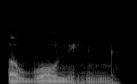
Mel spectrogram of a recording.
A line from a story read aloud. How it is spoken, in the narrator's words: Dumbledore said very quietly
